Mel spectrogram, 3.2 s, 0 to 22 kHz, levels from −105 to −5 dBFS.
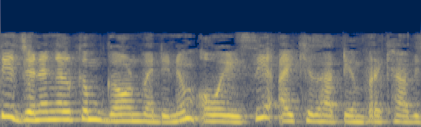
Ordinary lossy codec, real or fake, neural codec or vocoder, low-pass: AAC, 32 kbps; real; none; 7.2 kHz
